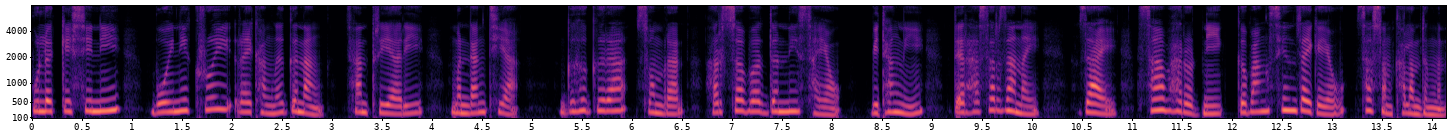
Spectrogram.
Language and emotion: Bodo, neutral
